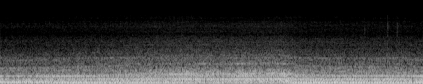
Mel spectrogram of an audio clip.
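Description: A large Chevrolet Silverado pickup truck on a test drive, its engine a steady loud drone with rising and falling tonal hum as it pulls through the gears, no talking.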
